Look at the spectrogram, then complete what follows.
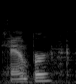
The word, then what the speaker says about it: Kemper: I didn't know why his nickname was Motorhome, but apparently in Dutch, Kemper is pronounced more like Camper.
